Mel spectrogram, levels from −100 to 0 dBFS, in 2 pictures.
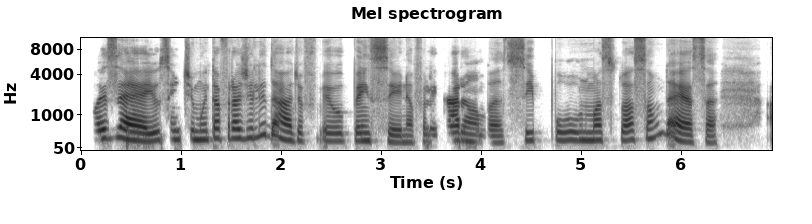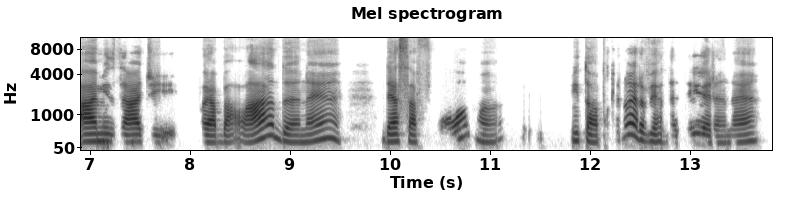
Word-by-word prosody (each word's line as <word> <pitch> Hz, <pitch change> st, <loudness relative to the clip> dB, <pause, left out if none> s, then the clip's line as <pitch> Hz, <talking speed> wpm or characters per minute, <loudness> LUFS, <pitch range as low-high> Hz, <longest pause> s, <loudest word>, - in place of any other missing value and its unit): Pois 240 Hz, +3 st, +2 dB
é, 210 Hz, -8 st, +8 dB
eu 190 Hz, +2 st, +1 dB
senti 220 Hz, +1 st, -4 dB
muita 220 Hz, +4 st, 0 dB
fragilidade, 245 Hz, -, +1 dB
eu -, -, -8 dB
f -, -, -17 dB
eu 185 Hz, 0 st, -3 dB
pensei, 185 Hz, -3 st, -1 dB
né, 160 Hz, -, -4 dB
eu -, -, -11 dB
falei: 170 Hz, 0 st, -9 dB
"Caramba, 170 Hz, -6 st, +1 dB
se 200 Hz, +6 st, -3 dB
por 200 Hz, +1 st, -6 dB
uma 205 Hz, 0 st, -1 dB
situação 215 Hz, -, -2 dB
dessa 170 Hz, -, +3 dB, 0.5 s
a 175 Hz, +1 st, +6 dB
amizade 175 Hz, -, -1 dB, 0.2 s
foi 170 Hz, -, +2 dB
abalada, 165 Hz, -, +2 dB
né, 210 Hz, +8 st, -3 dB, 0.4 s
dessa 175 Hz, -3 st, +1 dB
forma, 170 Hz, -, -5 dB, 0.7 s
então, 180 Hz, -4 st, -1 dB
por -, -, -25 dB
que -, -, -17 dB
não 310 Hz, -, -2 dB
era 315 Hz, -11 st, +4 dB
verdadeira". 170 Hz, -1 st, -5 dB
Né? 170 Hz, +4 st, -3 dB
190 Hz, 145 wpm, -23 LUFS, 170-220 Hz, 0.7 s, é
